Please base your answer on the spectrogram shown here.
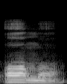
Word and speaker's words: homo: restante das palavras por exemplo homo homem homo e nós não pronunciamos o h tá ele ele é mudo no latim Eclesiástico aliás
